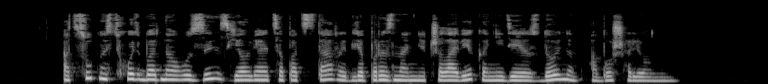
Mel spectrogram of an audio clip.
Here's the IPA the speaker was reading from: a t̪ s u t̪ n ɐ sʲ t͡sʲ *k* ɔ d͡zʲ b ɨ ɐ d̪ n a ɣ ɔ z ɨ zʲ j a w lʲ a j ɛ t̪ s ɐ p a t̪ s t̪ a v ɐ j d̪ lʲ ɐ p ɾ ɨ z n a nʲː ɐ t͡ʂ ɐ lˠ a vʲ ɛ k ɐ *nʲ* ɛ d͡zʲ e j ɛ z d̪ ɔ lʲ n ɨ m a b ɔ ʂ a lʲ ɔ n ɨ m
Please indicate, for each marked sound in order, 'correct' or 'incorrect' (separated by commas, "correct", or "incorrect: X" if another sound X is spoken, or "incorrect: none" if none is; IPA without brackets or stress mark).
incorrect: x, correct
